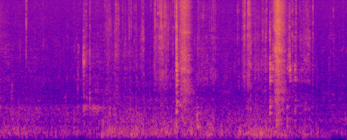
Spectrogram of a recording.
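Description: A steel ladle stirring chicken pieces in a metal cooking pot over a wood fire, with several short scrapes and clinks of the ladle against the pot. Strong wind rumbles on the microphone throughout.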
